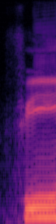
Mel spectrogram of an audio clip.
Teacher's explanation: Panjangkan dua harakat pada lafal fin-nya karena ia ada kasrah bertemu dengan ya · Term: mad thabi'i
